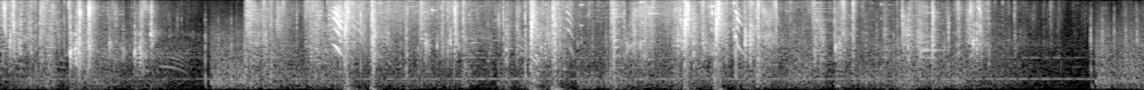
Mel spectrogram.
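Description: Gunshots crack in rapid bursts, echoing around.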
